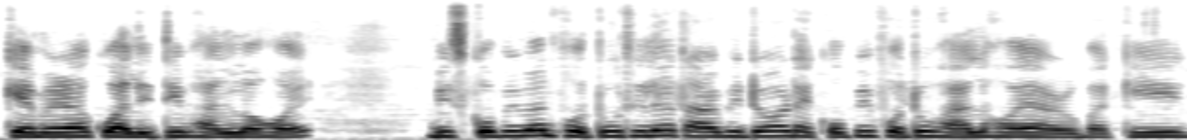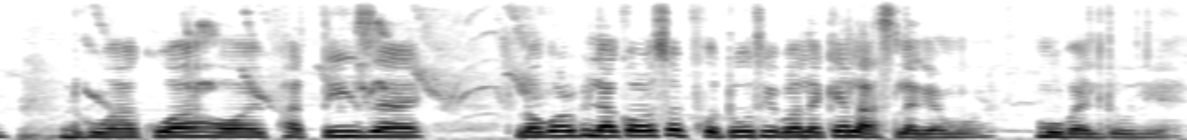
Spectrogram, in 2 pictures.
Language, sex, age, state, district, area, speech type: Assamese, female, 18-30, Assam, Biswanath, rural, spontaneous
